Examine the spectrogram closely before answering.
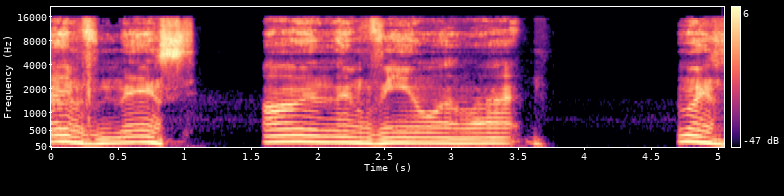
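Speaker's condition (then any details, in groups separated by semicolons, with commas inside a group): ALS; stem cell treatment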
